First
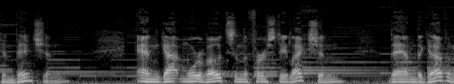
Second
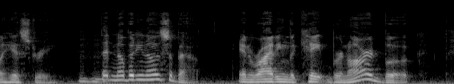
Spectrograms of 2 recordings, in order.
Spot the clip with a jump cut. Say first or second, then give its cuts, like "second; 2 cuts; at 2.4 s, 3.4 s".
second; 1 cut; at 2.2 s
